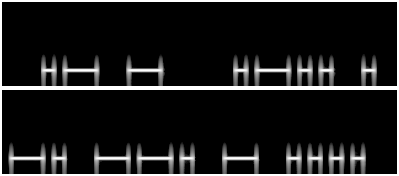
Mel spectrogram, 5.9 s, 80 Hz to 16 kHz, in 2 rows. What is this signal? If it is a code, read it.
Morse code, heard as a keyed tone, about 15 wpm, 700 Hz. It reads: AT LENGTH
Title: Sentences from Top 1000 Words 15wpm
